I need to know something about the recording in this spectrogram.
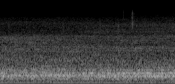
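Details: Cheap Chinese diesel heater wall-mounted in a workshop, air intake drawing from inside the garage, a few minutes after start-up with output air climbing to about 23–24°: steady, even fan whoosh with a soft mid hum, no surging or knocking; running normally.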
